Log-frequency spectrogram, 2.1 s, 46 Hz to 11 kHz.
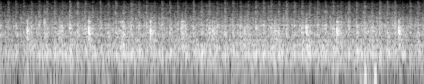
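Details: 2005 Chevy Cobalt 2.2 Ecotec idling with a sharp regular metallic knock, six or seven per second, seemingly from the timing chain area; began under 2300 rpm, now throughout the range; cylinder 1 intake lash adjusters and chain tensioner replaced, cause unknown.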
